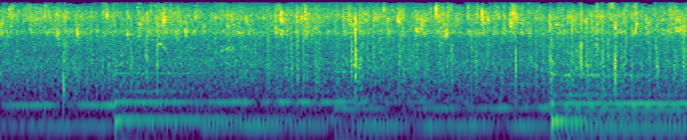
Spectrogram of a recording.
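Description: Steady rain hisses across the whole recording with scattered sharp drop patters, while low sustained droning tones shift underneath at a moderate, even level. No one speaks.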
